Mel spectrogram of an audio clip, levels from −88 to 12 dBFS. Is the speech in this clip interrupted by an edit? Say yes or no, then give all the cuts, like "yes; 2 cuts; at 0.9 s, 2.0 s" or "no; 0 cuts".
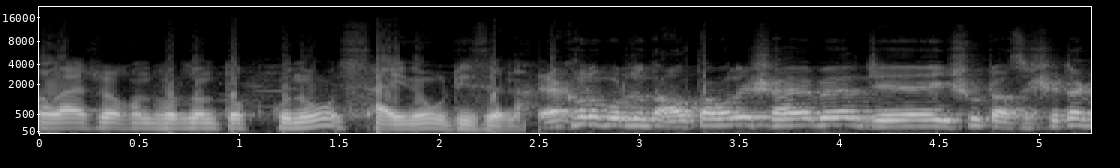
yes; 1 cut; at 2.4 s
